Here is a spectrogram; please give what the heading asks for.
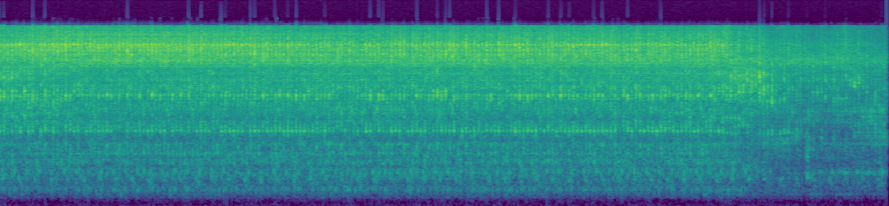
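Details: Dodge Intrepid at warm idle: fast, even ticking rattle, about three per second, top-end sounding, with a knock, both absent when cold; owner suspects timing chain.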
